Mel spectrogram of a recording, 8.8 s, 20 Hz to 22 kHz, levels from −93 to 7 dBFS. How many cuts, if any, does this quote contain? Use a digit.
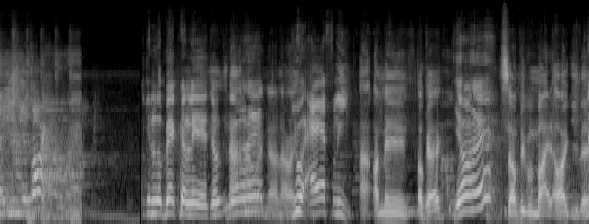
1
